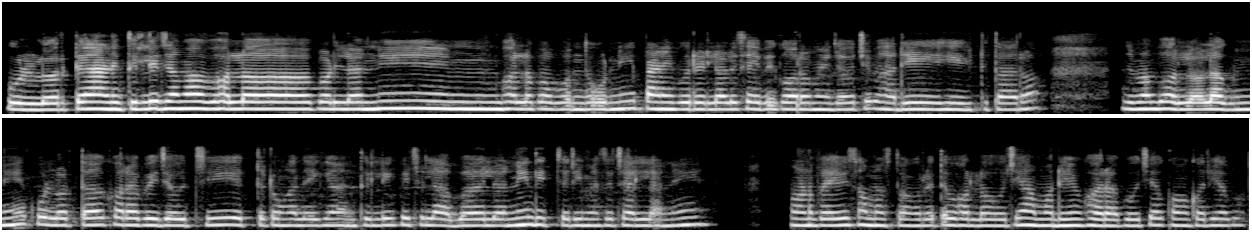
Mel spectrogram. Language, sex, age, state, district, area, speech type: Odia, female, 18-30, Odisha, Bhadrak, rural, spontaneous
